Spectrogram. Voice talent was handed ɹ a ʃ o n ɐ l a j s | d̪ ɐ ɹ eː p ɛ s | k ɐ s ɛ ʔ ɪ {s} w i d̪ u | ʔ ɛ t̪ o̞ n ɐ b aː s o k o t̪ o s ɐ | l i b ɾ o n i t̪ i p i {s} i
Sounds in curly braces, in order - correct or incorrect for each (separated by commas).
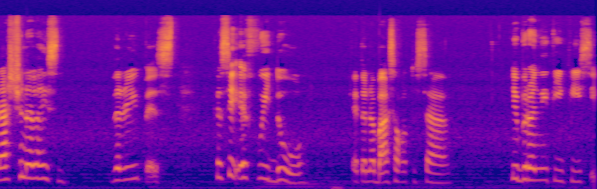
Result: incorrect, correct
